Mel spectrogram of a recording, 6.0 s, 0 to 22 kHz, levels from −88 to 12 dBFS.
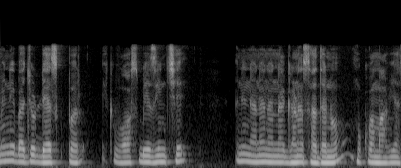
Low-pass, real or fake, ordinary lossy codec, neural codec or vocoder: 7.2 kHz; real; none; none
